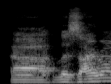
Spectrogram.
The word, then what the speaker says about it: Lazira: So this one here, Lazira, am I saying it right? Yeah, that's fine.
